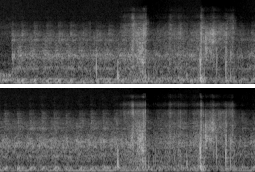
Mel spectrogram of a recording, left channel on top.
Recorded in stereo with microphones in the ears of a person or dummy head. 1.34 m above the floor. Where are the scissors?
25° right (ahead or behind), 0.6 m.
